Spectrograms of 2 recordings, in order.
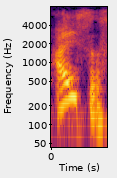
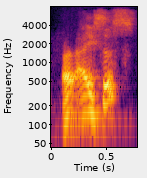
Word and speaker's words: Asus: gone I thought that then I I saw Asis remember you know Asis the computer company it's actually pronounced Aus Asus yep preview I had the thing on Asus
